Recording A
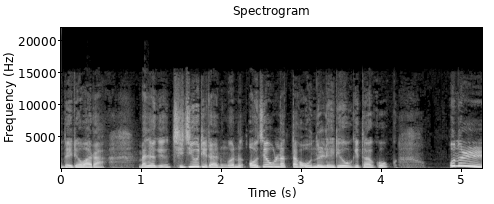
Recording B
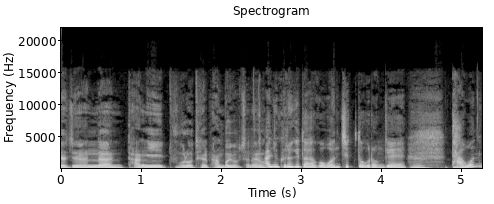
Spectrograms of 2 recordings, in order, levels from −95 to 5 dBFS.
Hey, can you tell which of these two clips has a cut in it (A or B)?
B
